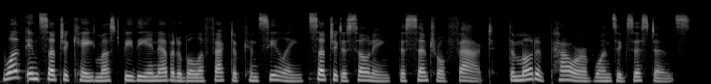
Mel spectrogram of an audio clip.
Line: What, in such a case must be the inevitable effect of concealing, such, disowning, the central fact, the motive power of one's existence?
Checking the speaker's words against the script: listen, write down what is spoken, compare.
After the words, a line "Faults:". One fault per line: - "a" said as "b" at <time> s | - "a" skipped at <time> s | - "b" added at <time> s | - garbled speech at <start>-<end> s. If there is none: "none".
What, in such a case must be the inevitable effect of concealing, such, disowning, the central fact, the motive power of one's existence?
Faults:
none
